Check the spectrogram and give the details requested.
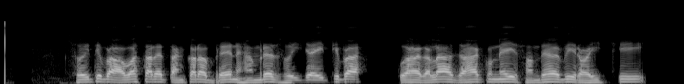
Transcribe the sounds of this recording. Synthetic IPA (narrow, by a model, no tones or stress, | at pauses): sojt̪ʰibaɔbɔst̪ʰaɾet̪aŋkɔɾɔbɾenɦamɾed͡ʒɦojd͡ʒajt̪ʰiba | kuɦaɡɔlad͡ʒaɦakunejsɔnd̪eɦɔbiɾɔɦit͡ʃʰi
